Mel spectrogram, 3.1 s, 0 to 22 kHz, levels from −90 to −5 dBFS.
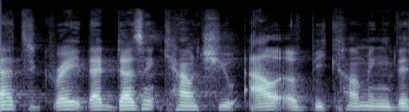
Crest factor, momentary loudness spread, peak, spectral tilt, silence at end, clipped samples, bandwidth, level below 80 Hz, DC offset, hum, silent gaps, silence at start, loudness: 20 dB; 8 LU; -6 dBFS; -5 dB/octave; 0 s; under 0.1%; 16 kHz; -66 dBFS; under 0.1%; none; none; 0 s; -25 LUFS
